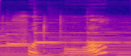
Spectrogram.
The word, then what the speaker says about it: футбол: Футбол. Пишемо літеру Т. Але не забуваємо, що перед наступним дзвінким Б, цей звук буде уподібнюватися, тобто одзвінчуватися. А значить вимовляємо звук д твердий.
